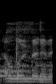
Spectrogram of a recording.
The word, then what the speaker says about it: aluminum: Australian English um and it's aluminum in American English H so we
